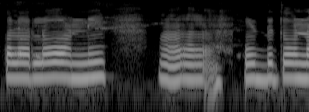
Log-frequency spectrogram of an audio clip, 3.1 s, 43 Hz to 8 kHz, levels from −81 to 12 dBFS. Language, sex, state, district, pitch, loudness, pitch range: Telugu, female, Andhra Pradesh, Anantapur, 210 Hz, -31 LUFS, 200-215 Hz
